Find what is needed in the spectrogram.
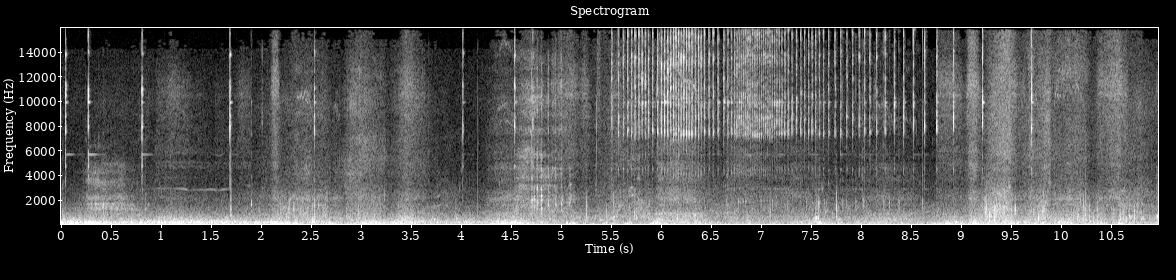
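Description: Spinning reel being cranked against a hooked bass, with a quiet mechanical whir and a quick run of fine drag clicks near the end, over faint wind and water.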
